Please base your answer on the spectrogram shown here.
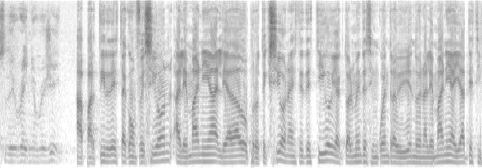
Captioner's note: speaking in foreign language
